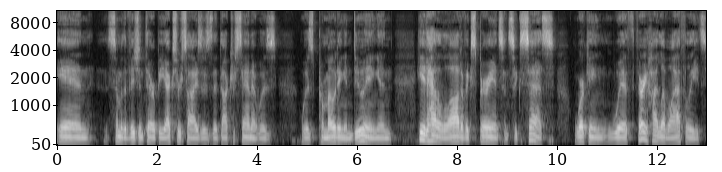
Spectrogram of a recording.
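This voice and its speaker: A man with an American accent and a normal speaking voice talks at a fairly slow pace. His pitch is fairly low, and the recording is very clean with a silent background. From central Pennsylvania. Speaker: optometrist and podcast host. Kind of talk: solo podcast monologue. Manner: casual, conversational with fillers.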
